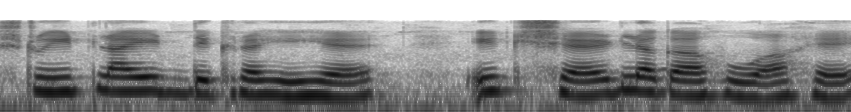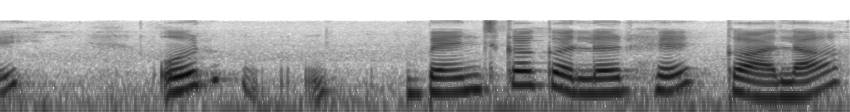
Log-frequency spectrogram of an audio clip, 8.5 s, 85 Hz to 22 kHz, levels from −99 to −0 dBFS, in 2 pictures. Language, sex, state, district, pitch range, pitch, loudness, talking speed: Hindi, female, Bihar, Lakhisarai, 190-245 Hz, 220 Hz, -14 LUFS, 120 wpm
